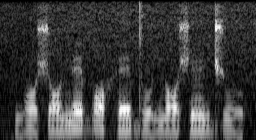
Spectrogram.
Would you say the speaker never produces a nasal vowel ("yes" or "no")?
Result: no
